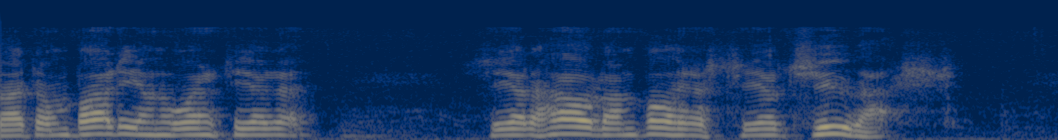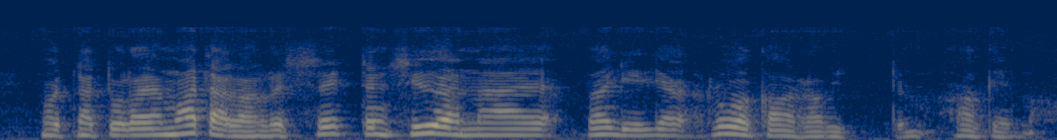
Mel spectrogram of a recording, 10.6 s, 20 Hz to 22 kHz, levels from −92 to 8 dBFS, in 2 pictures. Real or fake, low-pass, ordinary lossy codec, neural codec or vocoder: fake; 9.9 kHz; AAC, 64 kbps; vocoder, 22.05 kHz, 80 mel bands, Vocos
